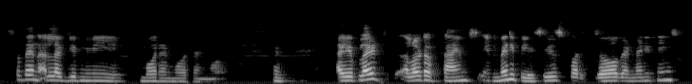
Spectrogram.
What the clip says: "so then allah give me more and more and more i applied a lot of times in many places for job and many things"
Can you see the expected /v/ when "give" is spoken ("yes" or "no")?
yes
